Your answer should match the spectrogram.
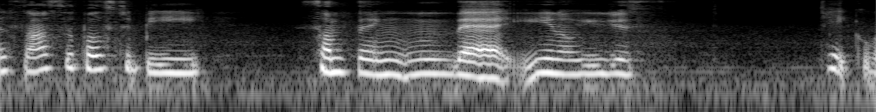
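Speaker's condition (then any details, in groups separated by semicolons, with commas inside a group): Cerebral palsy, triplegia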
